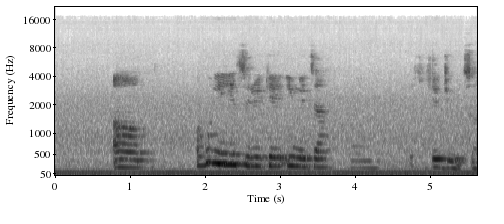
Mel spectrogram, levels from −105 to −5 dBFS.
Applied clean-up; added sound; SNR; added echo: none; Mechanical fan; 9 dB; none.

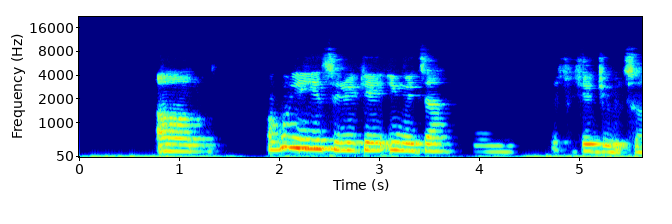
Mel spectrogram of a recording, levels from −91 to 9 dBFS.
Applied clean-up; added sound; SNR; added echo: neural mask model Resemble Enhance denoiser.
